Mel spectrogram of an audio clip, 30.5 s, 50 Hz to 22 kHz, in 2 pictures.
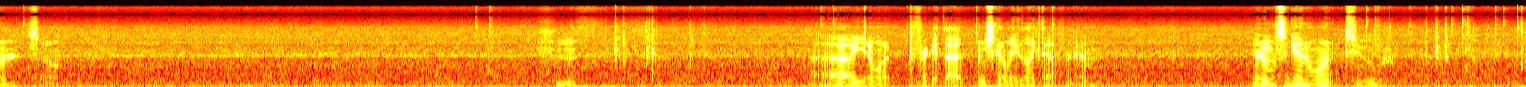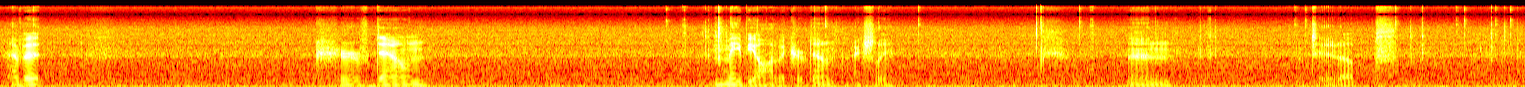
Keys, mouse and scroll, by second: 6.5 Left, 7.4 r, 22.6 g, 27.6 g, 29.7 g, 30.4 b.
